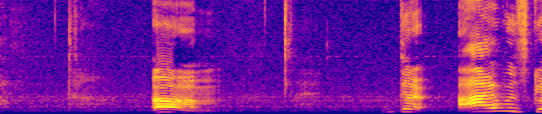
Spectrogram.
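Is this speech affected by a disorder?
Yes: cerebral palsy.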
